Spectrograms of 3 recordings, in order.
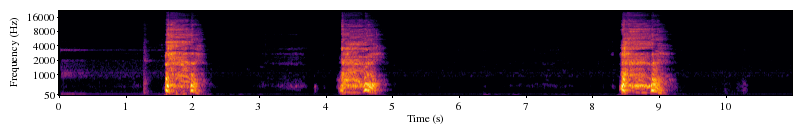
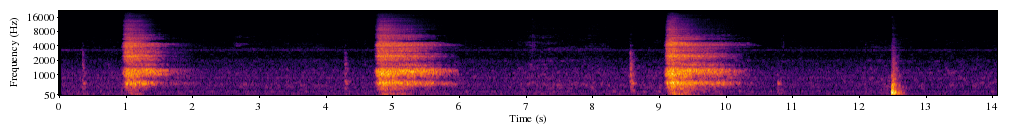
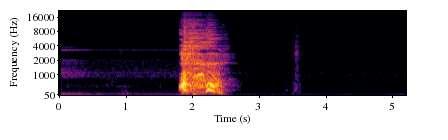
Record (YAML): three_cough_length: 11.0 s
three_cough_amplitude: 32768
three_cough_signal_mean_std_ratio: 0.29
exhalation_length: 14.1 s
exhalation_amplitude: 31741
exhalation_signal_mean_std_ratio: 0.35
cough_length: 5.2 s
cough_amplitude: 32768
cough_signal_mean_std_ratio: 0.27
survey_phase: beta (2021-08-13 to 2022-03-07)
age: 45-64
gender: Male
wearing_mask: 'No'
symptom_none: true
smoker_status: Never smoked
respiratory_condition_asthma: false
respiratory_condition_other: false
recruitment_source: REACT
submission_delay: 2 days
covid_test_result: Negative
covid_test_method: RT-qPCR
